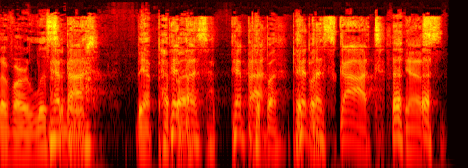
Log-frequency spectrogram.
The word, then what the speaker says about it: Pippa: Pippa Pippa Scott. Yes. Say it like you're from Cape Cod.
